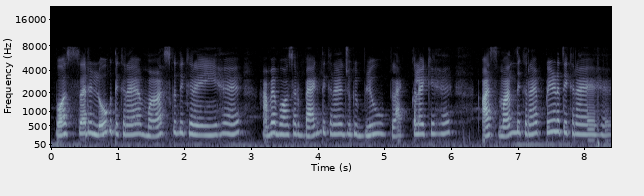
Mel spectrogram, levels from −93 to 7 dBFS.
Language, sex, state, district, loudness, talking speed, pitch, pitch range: Hindi, female, Uttar Pradesh, Etah, -30 LUFS, 220 wpm, 270 Hz, 250-295 Hz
